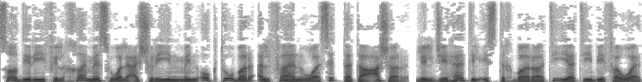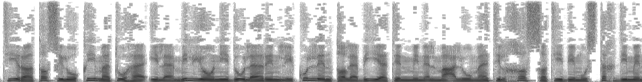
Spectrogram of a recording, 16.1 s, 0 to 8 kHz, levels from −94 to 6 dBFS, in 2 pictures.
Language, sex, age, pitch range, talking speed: Arabic, male, 40-59, 120-145 Hz, 80 wpm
